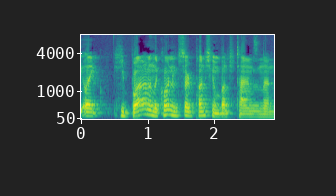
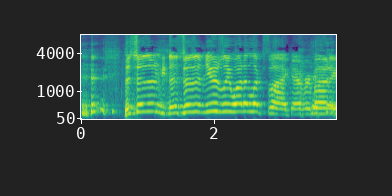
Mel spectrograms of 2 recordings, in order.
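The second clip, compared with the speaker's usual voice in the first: higher, hammed-up nervous boss; smooth it over for the crowd; mock Vince excuse; Vince impression; 13 semitones higher than usual. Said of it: "Vince is trying to cover that up".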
